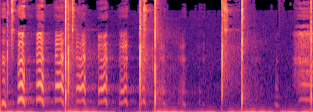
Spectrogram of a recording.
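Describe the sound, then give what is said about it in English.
A slow clap congratulating Peanut on an honor: about five sharp, crisp hand claps spaced unevenly over a few seconds. Warbling, chirpy tones run alongside them at the start, then fade. “Slow clap.”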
